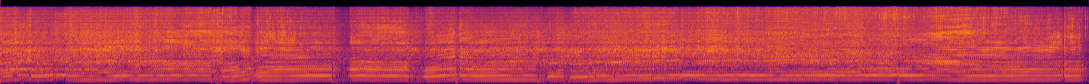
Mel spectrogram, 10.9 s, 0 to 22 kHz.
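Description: BMW E30 M3 rally car engine at high revs through a hairpin, with repeated quick throttle lifts and stabs in the first half, then held steady and high while the car drifts, tyres squealing.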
